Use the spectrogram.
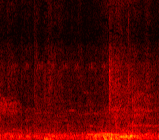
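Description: Pigeons coo softly from a loft of about twenty to twenty-five birds, a faint low murmur heard alone with no talk.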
